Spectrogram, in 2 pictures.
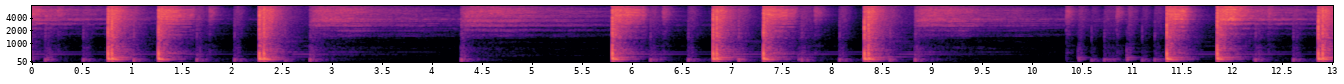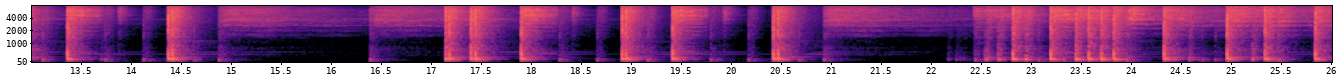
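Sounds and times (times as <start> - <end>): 
snare drum: 0.0 - 2.7, 5.8 - 8.8, 10.4 - 14.8, 17.2 - 21.0, 22.4 - 25.9.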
